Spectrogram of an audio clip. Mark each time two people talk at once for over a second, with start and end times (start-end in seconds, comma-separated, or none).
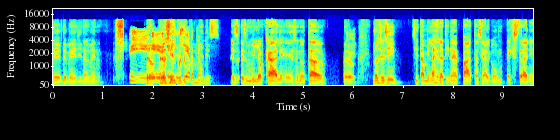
1.8-3.0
